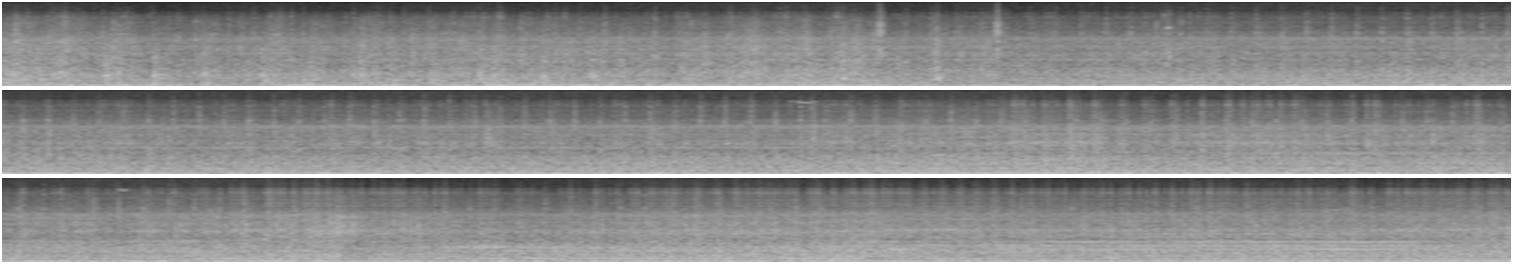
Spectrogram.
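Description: Cab sound of an X class diesel-electric locomotive under way: a steady low engine rumble with wheels clicking over rail joints and pointwork. In the second half a wavering whine rises and falls over the rumble.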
